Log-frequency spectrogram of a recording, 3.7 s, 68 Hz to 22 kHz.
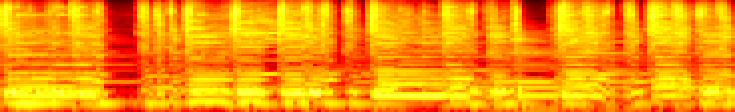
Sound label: Em7-Am7-Bm7 130 bpm, acoustic guitar chord progressions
